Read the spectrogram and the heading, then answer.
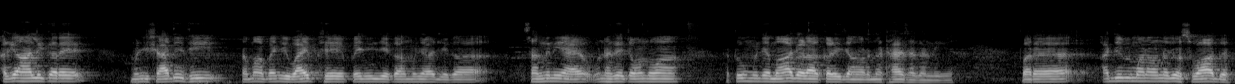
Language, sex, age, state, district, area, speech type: Sindhi, male, 45-60, Gujarat, Surat, urban, spontaneous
